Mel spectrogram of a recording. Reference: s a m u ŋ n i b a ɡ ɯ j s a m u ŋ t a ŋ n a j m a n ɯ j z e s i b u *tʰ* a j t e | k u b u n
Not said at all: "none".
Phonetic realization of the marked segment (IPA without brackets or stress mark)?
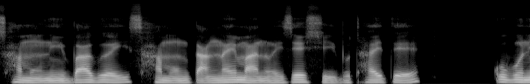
tʰ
